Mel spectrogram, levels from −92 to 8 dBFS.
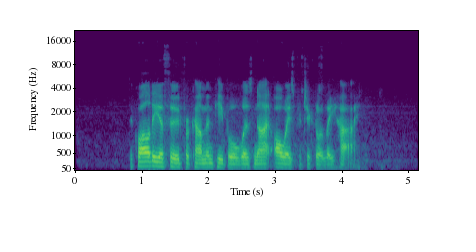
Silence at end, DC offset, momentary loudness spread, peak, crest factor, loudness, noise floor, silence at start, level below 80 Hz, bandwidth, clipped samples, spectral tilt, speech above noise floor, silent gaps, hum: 0.9 s; under 0.1%; 11 LU; -2 dBFS; 18 dB; -19 LUFS; -67 dBFS; 0.85 s; -60 dBFS; 5.6 kHz; under 0.1%; -8.5 dB/octave; 49 dB; none; none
